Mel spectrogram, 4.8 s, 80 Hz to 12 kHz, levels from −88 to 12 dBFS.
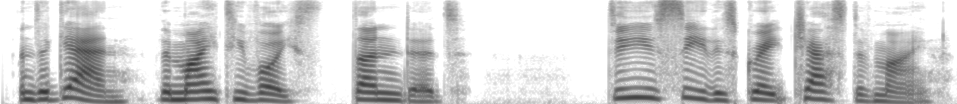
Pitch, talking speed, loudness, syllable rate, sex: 220 Hz, 175 wpm, -20 LUFS, 5.4 syllables/s, female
